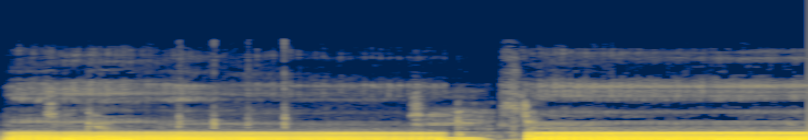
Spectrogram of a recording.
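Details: Male pet Chihuahua, about three years with its owner, growling at the owner's boyfriend whom it dislikes: a steady, rattling, pulsed growl held for about two seconds, a brief break, then resuming just as continuously.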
